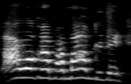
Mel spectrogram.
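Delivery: put-on high, proud little-girl quote; teasing imitation of Michelle, pitched high; mock girly voice. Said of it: "She's like".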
